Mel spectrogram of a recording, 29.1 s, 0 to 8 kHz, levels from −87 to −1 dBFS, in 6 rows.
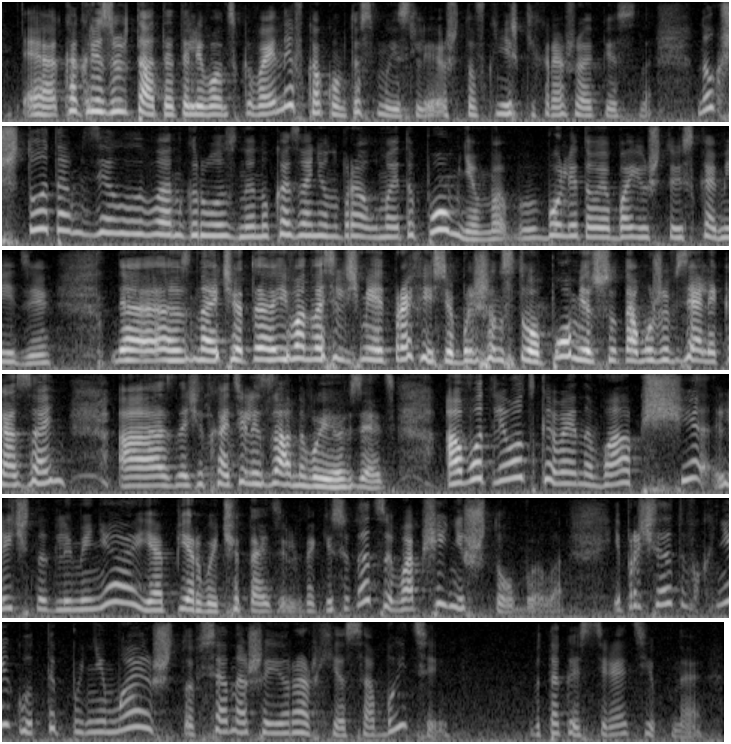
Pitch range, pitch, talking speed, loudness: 220-285 Hz, 255 Hz, 170 wpm, -27 LUFS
